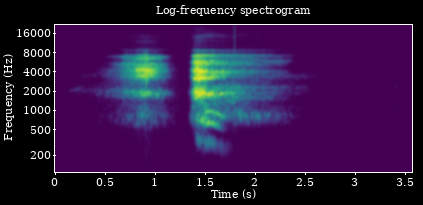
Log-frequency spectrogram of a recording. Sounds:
Sigh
